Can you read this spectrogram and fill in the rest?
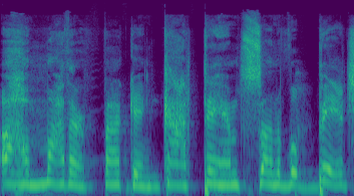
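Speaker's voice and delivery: shrill, very high, panicked, freaked-out screaming. Describing a scene where the partner runs in freaking out, imitating Jackson screaming. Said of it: "He's just screaming, freaking out".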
